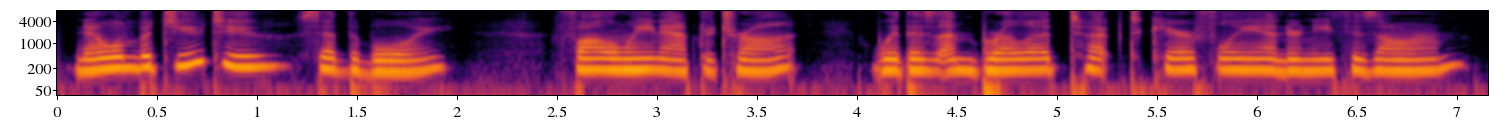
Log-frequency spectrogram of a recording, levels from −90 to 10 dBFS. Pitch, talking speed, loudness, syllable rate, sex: 195 Hz, 160 wpm, -17 LUFS, 5.2 syllables/s, female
